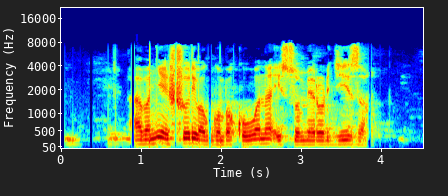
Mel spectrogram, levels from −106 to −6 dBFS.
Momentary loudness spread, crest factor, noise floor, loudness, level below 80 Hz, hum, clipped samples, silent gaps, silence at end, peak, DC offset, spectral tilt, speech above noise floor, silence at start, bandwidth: 13 LU; 16 dB; -50 dBFS; -15 LUFS; -54 dBFS; none; under 0.1%; none; 0.65 s; 0 dBFS; under 0.1%; -4 dB/octave; 36 dB; 0.05 s; 8.2 kHz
